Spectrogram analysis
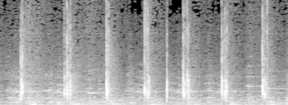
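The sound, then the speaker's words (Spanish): An audience claps in unison to the Radetzky March at the New Year's concert in Vienna, about two sharp claps per second keeping time, over a low crowd murmur. “¿Tú te sabes lo de las palmas?”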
